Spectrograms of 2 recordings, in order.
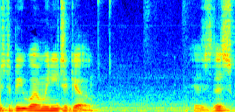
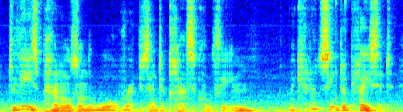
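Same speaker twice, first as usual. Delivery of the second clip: softer, politely curious gentleman; visiting doctor; 3 semitones lower, 7 dB quieter than usual. Acted. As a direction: ask formally, as a curious guest.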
